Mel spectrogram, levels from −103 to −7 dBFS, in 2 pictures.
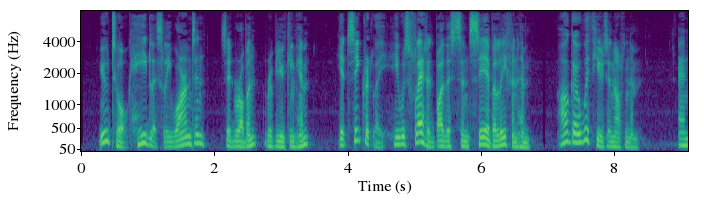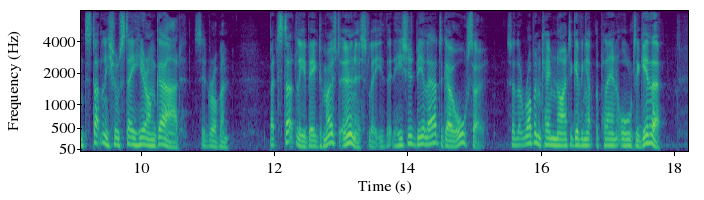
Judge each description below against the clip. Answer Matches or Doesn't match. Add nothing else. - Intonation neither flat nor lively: Doesn't match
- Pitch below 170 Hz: Matches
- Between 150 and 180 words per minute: Doesn't match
